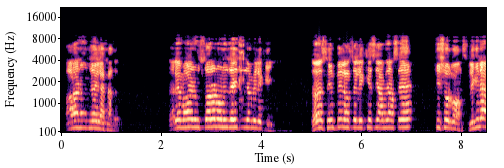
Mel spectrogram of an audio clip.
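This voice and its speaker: A man teaches a computer class, explaining each step and frequently checking with short questions that his students follow. His voice is very high-pitched, and the recording quality is low.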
